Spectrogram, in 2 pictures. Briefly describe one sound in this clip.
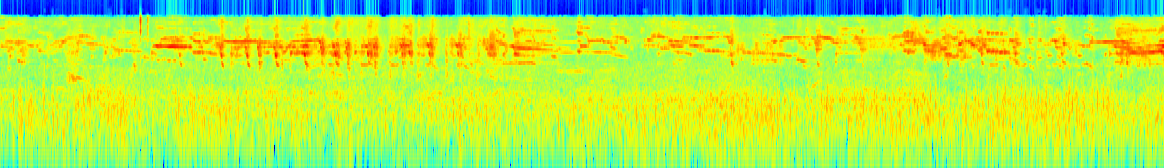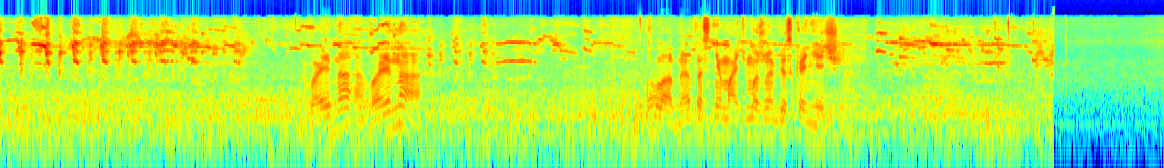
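Many gulls squawk and cry loudly, close by.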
